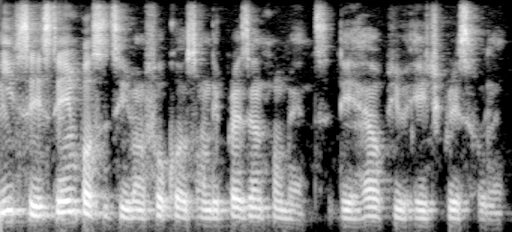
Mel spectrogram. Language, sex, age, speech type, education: Nigerian Pidgin, male, 30-45, spontaneous, tertiary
